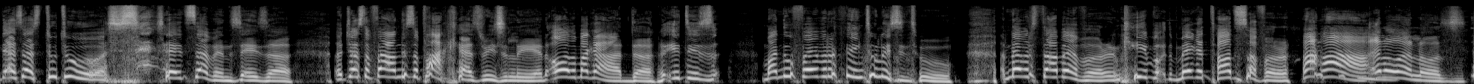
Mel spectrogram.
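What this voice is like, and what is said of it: Put-on Italian accent. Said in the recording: “I'm going to choose Italian ... Oh, yeah, I'm doing Italian.”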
